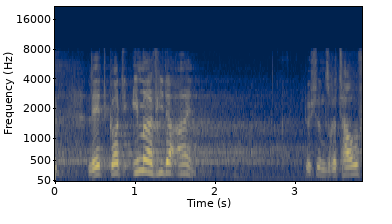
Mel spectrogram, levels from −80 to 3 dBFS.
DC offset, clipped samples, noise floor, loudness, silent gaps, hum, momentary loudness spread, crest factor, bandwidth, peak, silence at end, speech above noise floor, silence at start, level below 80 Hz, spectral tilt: under 0.1%; under 0.1%; -48 dBFS; -24 LUFS; none; 50 Hz at -65 dBFS; 23 LU; 18 dB; 8.2 kHz; -8 dBFS; 0 s; 25 dB; 0 s; -78 dBFS; -4.5 dB/octave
